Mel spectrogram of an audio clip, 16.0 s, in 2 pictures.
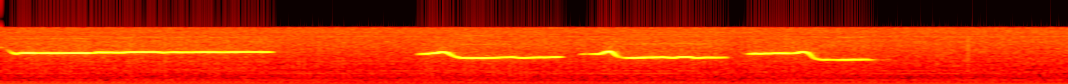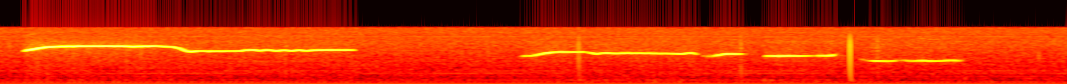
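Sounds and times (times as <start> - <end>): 
person whistling: 0.1 - 2.1, 3.2 - 6.6, 8.2 - 10.7, 12.0 - 15.2.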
